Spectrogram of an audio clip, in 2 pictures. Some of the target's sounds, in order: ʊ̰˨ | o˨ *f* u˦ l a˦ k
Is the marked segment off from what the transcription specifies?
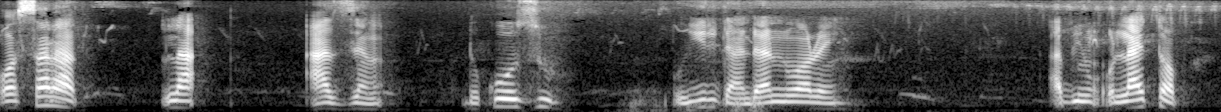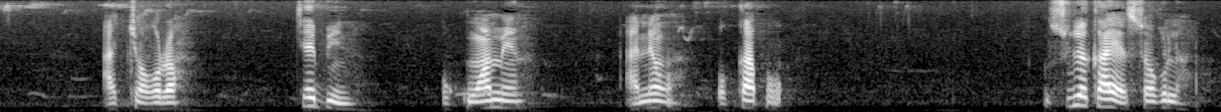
yes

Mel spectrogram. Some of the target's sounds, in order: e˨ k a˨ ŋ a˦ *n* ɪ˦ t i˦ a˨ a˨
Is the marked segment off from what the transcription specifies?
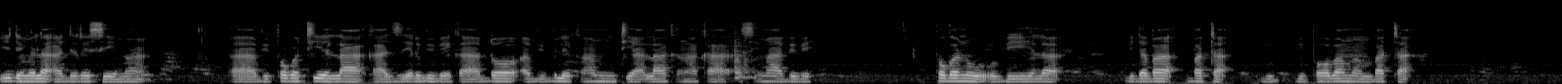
yes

